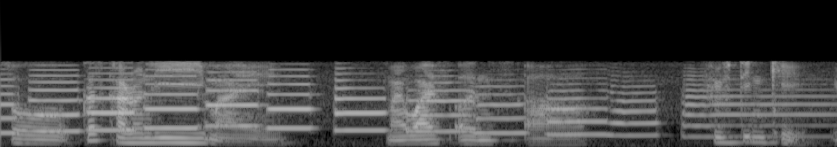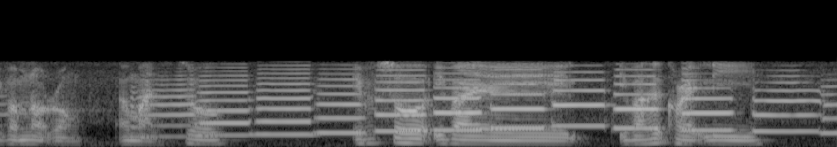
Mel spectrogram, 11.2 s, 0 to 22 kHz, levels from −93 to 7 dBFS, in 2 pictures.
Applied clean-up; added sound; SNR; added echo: none; Trumpet; -4 dB; none.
